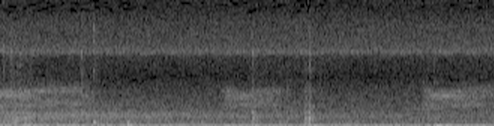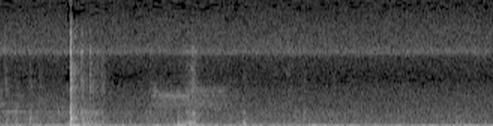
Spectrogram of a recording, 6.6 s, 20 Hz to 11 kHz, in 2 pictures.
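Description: Small parts of a 3D-printed line-trimming rig being handled and fitted together by hand: scattered light clicks and taps, the sharpest nearly four seconds in, with a few short, soft scrapes between them.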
